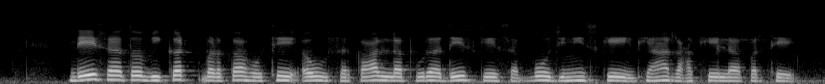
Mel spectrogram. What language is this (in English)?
Chhattisgarhi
